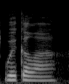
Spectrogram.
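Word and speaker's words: Weigela: There's so many ways to pronounce that. But I say Wajilla. – Wiggala.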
